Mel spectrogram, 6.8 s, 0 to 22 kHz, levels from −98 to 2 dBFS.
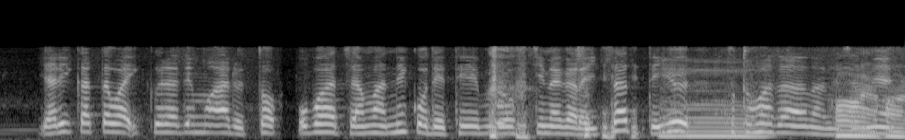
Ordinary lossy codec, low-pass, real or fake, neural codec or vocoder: none; 5.4 kHz; real; none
